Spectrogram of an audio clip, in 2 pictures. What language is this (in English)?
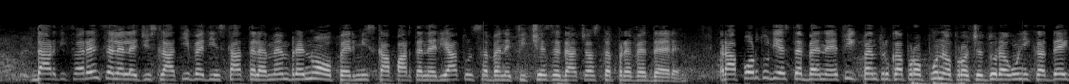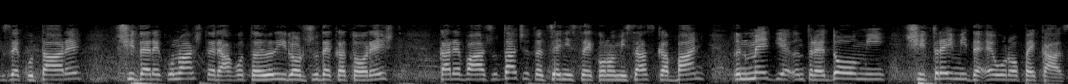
Romanian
